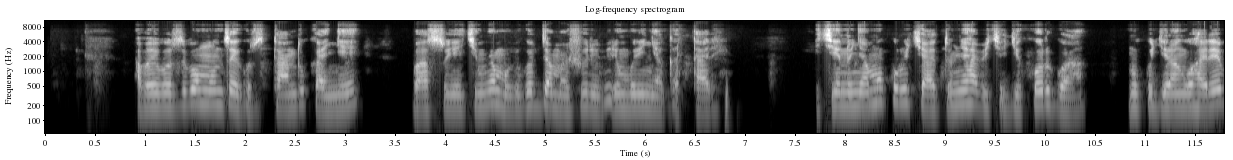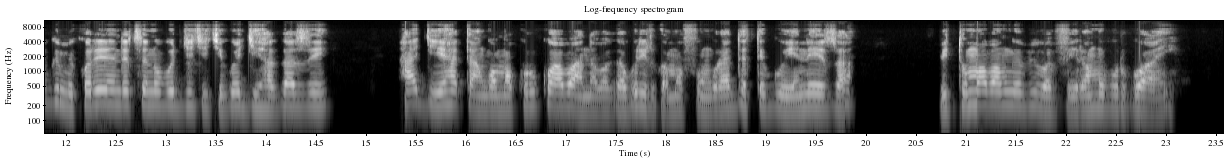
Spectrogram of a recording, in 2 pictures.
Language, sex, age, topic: Kinyarwanda, female, 18-24, education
